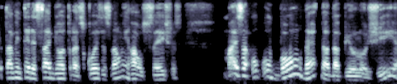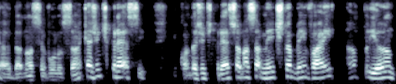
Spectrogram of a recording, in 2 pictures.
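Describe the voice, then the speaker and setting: Very wide pitch swings from a fairly high-pitched man at a moderate pace. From Brazil, São Paulo. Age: 60s. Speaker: music fan club founder and curator. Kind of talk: casual interview chat.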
